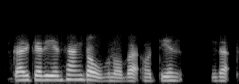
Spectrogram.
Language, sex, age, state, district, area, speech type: Manipuri, female, 60+, Manipur, Churachandpur, urban, conversation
